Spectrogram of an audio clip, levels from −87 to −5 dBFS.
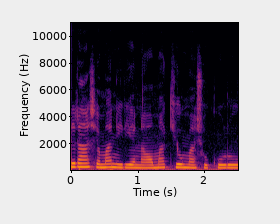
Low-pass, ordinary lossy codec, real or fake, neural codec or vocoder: none; none; real; none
